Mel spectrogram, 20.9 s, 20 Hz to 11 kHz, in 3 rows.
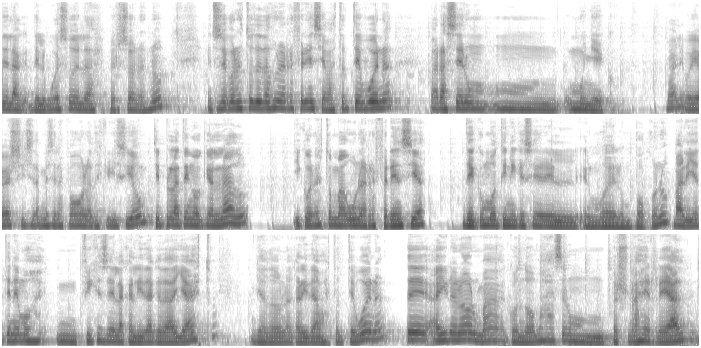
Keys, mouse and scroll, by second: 13.6 shift+middle click, 14.2 click, 14.9 click, 16.2 ctrl+z, 17.8 click.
